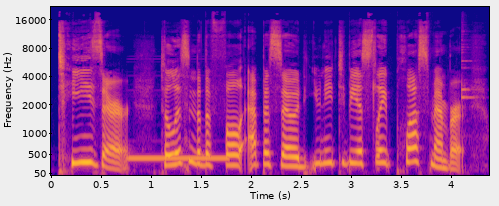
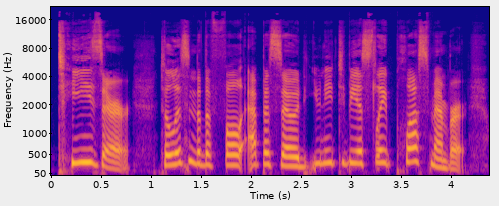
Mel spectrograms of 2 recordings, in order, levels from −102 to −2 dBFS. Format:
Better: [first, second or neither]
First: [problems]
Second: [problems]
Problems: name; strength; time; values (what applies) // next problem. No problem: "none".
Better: second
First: phone ringing; noticeable; from 1 to 2 s; peak 8 dB below the speech // clattering dishes; very faint; at 4 s; peak 15 dB below the speech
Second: none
